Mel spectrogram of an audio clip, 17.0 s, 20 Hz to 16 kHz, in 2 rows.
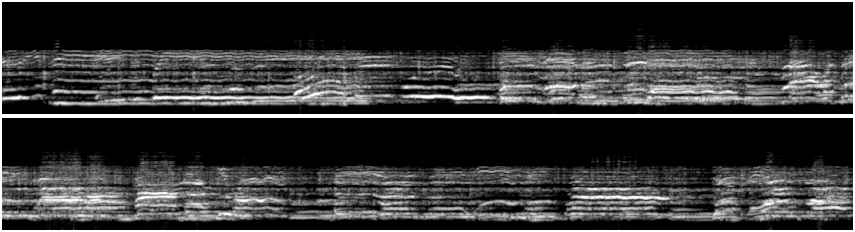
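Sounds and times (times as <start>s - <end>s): boys singing in close harmony: 5.0s - 17.0s.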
